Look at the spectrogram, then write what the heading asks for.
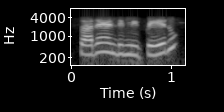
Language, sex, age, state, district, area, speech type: Telugu, female, 18-30, Telangana, Khammam, urban, conversation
